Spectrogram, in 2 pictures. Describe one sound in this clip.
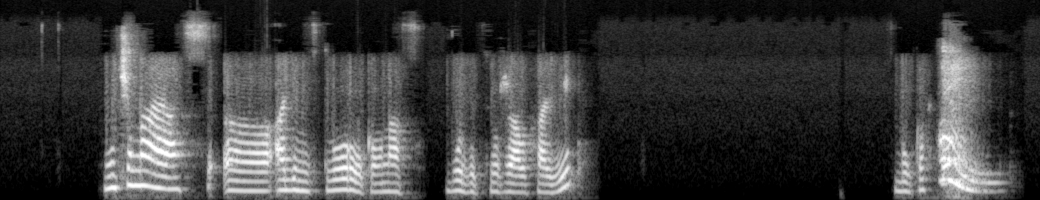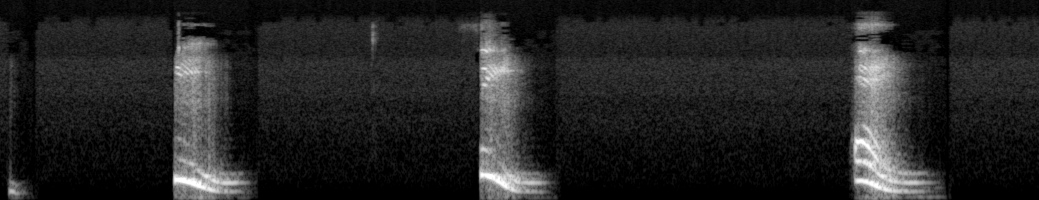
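A woman speaks clearly through an online call, pausing between words.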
